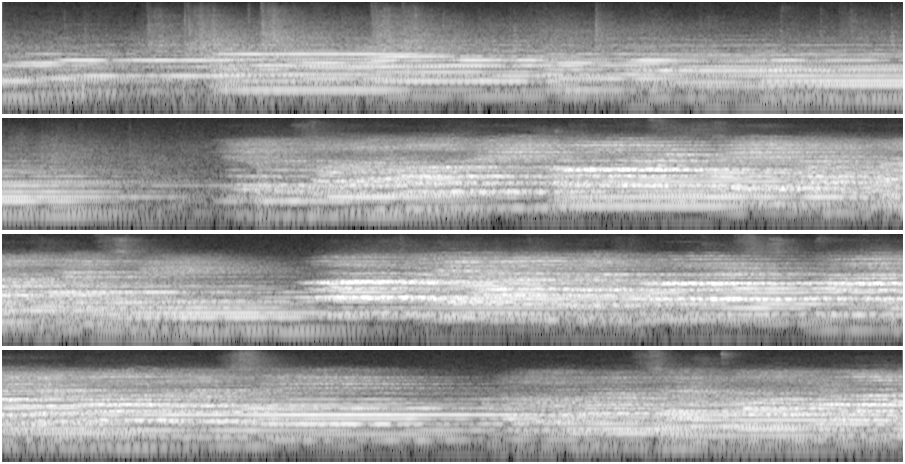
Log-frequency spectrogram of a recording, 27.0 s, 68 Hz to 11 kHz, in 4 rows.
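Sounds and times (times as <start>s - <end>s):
choir singing sacred music: 0.0s - 27.0s.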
